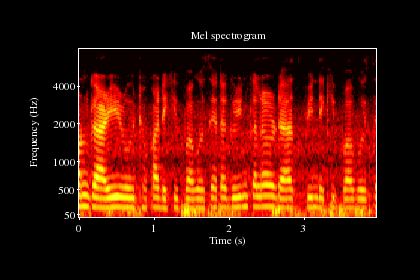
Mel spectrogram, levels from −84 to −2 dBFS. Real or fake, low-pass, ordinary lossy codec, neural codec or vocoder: real; 7.2 kHz; none; none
